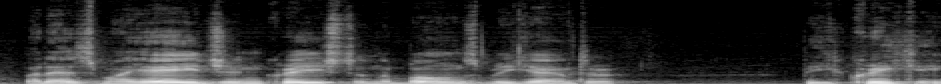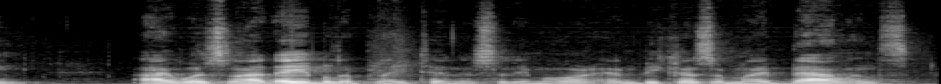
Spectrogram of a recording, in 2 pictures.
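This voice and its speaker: A man speaks at a moderate pace with a fairly low pitch. His tone is dark and mellow, with ordinary pitch variation. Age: 90s. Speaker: personal training client. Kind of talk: tv interview.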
